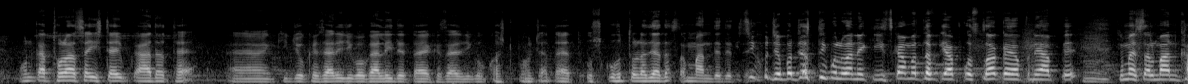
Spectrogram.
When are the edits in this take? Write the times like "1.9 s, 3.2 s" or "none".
7.6 s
